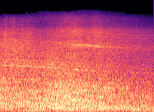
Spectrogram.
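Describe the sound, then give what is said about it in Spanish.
An airplane passes overhead as a broad, roaring rumble that swells to its loudest near the middle and eases slightly toward the end, with no talk. “esperar que pase el avión.”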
